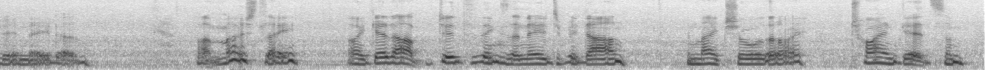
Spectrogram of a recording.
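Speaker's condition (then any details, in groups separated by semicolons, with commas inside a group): MND; voice slightly raspy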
